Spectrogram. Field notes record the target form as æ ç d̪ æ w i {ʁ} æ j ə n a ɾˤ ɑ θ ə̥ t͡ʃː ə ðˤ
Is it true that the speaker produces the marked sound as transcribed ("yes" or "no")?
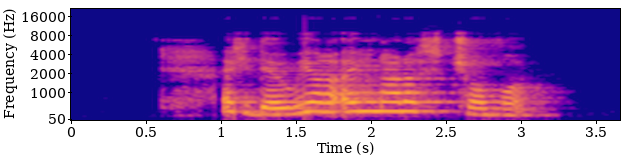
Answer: yes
